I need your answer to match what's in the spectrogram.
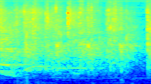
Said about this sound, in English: This is the moment where you do big clapping and you shout, Amen! Amen!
